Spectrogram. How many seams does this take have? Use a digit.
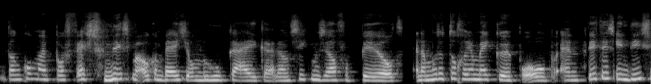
0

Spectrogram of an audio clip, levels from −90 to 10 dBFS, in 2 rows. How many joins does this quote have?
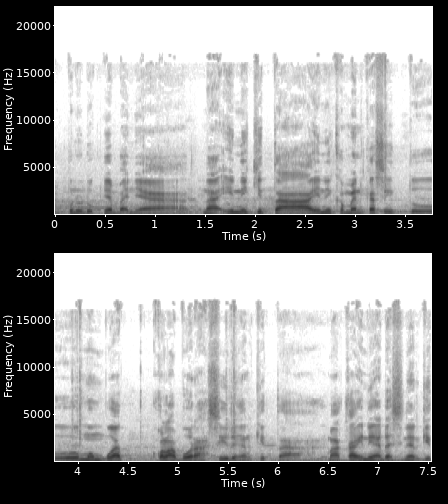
1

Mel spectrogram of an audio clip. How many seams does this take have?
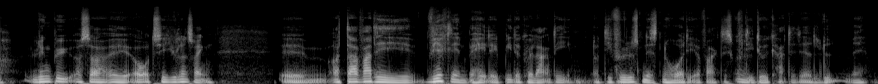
1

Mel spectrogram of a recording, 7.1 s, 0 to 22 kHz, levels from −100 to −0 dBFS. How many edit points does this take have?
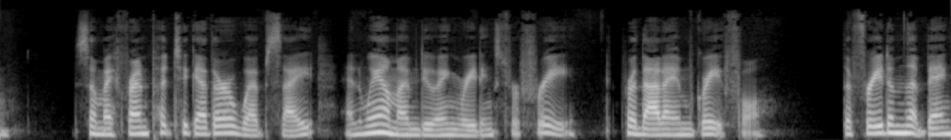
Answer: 2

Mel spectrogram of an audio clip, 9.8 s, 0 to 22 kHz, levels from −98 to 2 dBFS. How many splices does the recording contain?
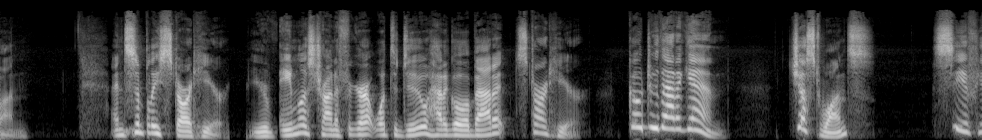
1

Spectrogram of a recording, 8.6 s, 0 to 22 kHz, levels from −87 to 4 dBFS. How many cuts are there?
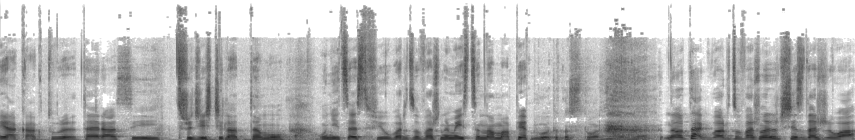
1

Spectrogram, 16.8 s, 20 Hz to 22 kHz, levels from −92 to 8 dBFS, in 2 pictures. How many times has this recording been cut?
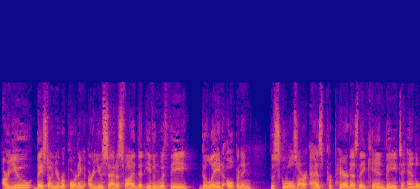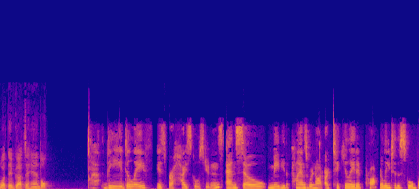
2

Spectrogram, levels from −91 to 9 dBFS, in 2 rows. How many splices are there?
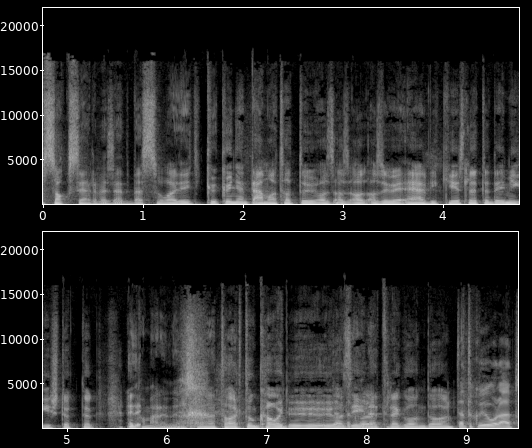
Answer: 2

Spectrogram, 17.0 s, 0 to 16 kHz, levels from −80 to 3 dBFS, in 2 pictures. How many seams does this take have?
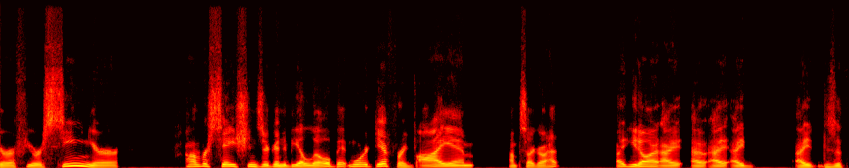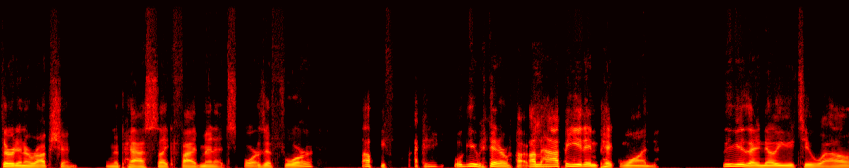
2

